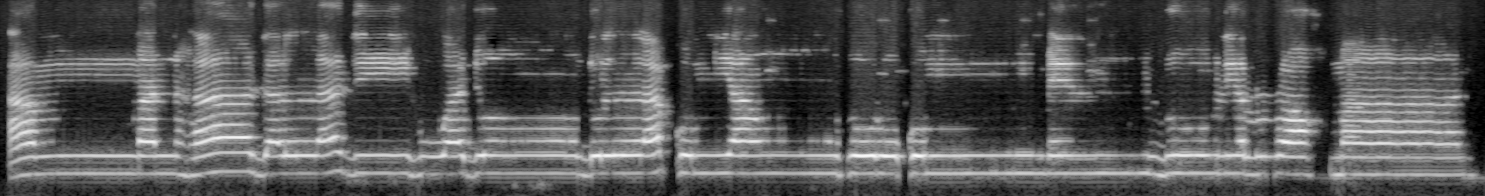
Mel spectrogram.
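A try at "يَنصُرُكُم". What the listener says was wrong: Coba tebalkan lagi. Yang surukum tebalkan lagi sod. Amman hadzal ladzi huwa jundul lakum yang surukum. Ditebalkan angkat pangkal lidah lagi.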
